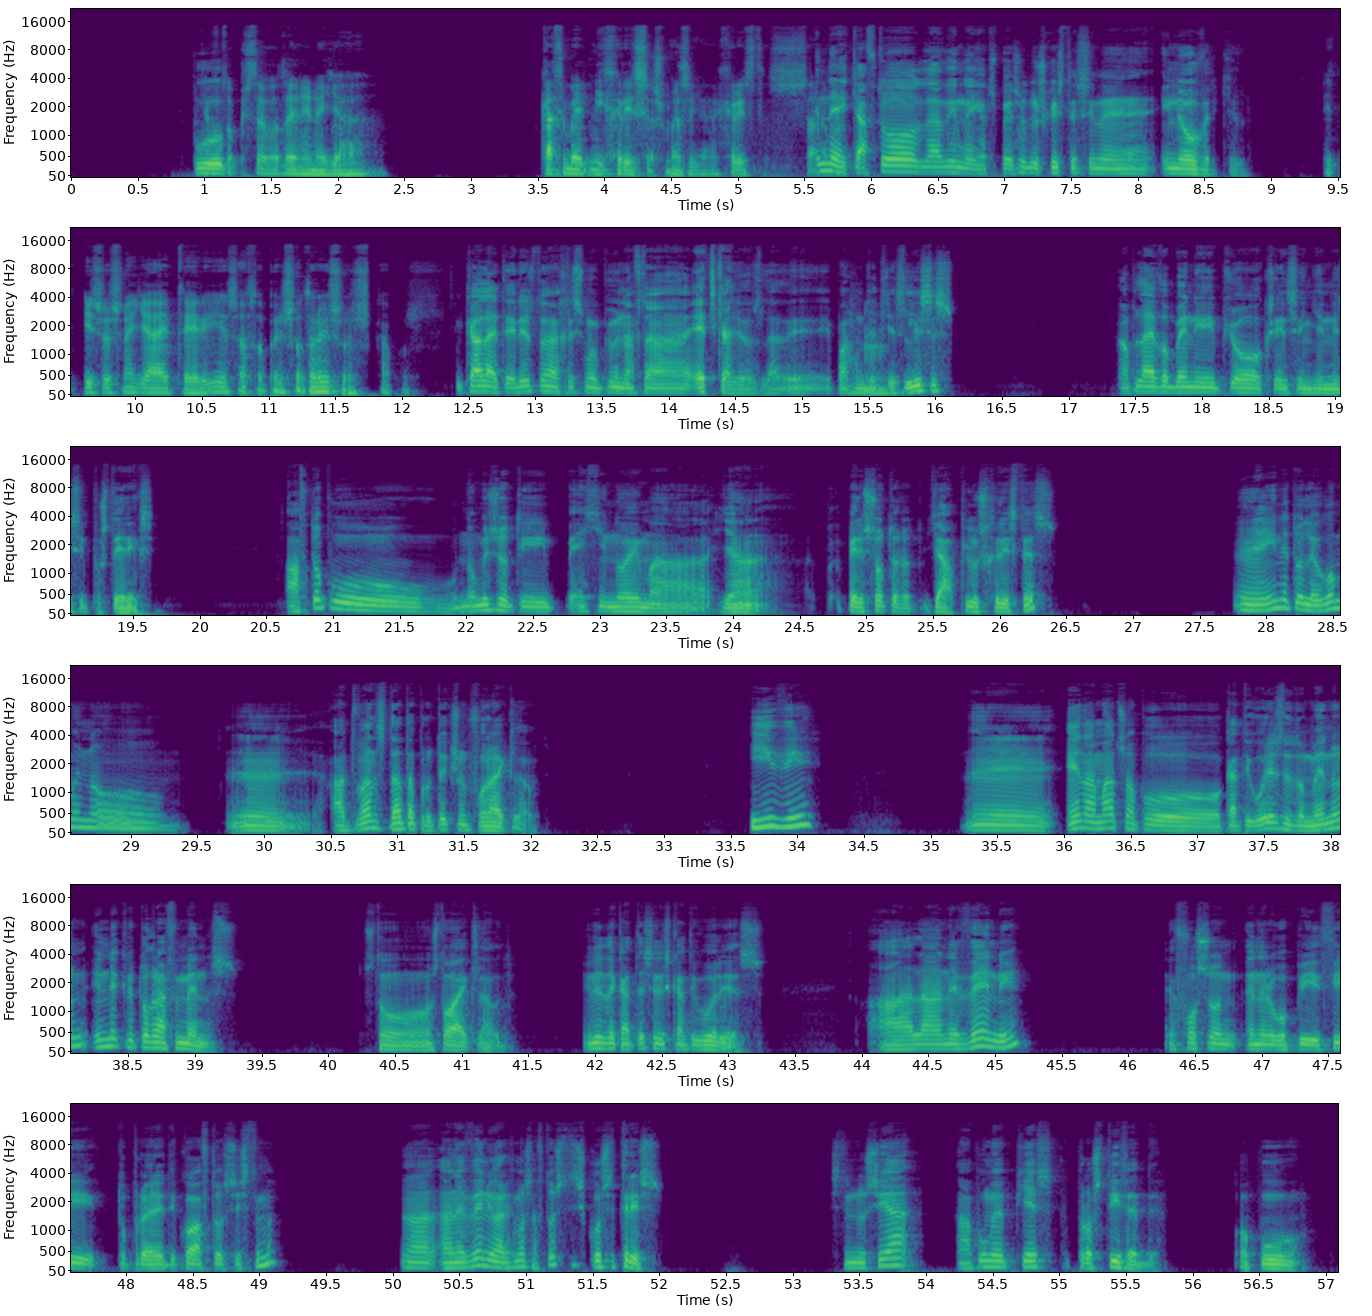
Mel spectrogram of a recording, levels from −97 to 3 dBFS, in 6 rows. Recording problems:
none

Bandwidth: 14.5 kHz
